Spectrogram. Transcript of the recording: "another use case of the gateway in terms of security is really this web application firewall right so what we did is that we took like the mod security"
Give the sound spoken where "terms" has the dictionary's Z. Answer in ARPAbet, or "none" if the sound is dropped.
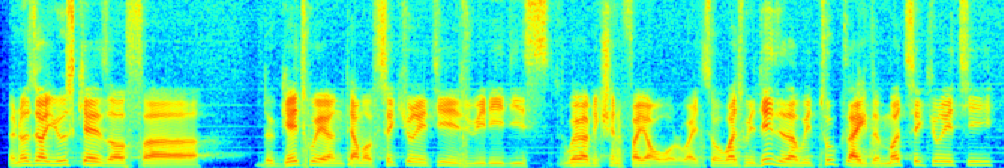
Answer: none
